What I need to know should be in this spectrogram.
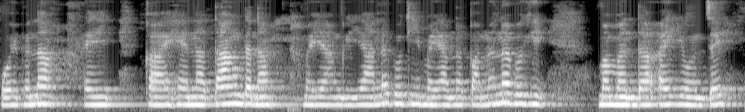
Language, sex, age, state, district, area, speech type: Manipuri, female, 30-45, Manipur, Bishnupur, rural, spontaneous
